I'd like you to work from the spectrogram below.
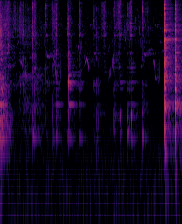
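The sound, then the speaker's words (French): A spatula scrapes and taps around a small metal saucepan of melted butter in a quick series of light strokes, ending with a couple of sharper clinks, fairly quiet. The butter is being scraped out to add to a blender. “Corner, ça veut dire racler, je vais corner ma petite casserole avec le beurre et je vais l'ajouter dans mon blender”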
